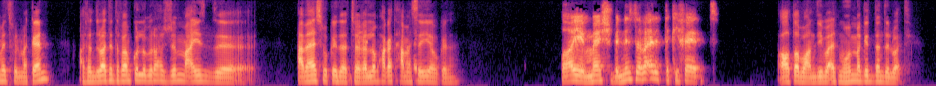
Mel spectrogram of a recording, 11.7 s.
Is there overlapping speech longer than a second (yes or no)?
no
